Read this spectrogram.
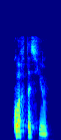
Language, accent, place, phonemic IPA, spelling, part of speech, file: French, France, Lyon, /kaʁ.ta.sjɔ̃/, quartation, noun, LL-Q150 (fra)-quartation.wav
- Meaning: quartation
